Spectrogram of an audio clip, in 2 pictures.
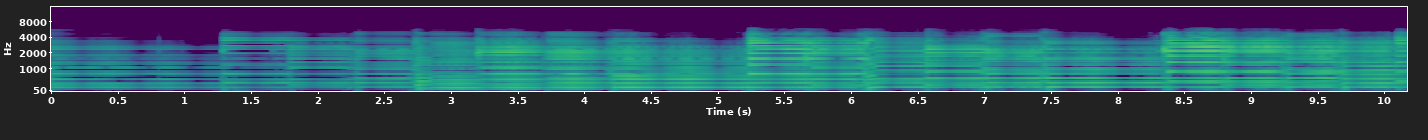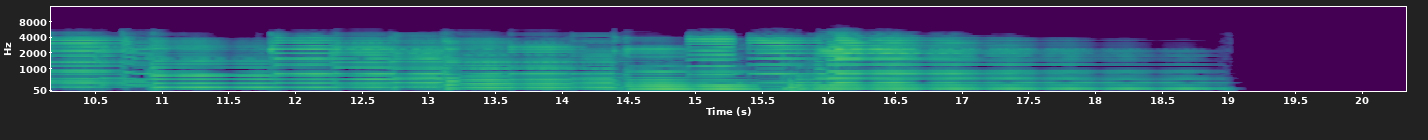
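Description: Electric guitar chords played through a TC Electronic Pipeline tap tremolo pedal, the volume pulsing rhythmically at the tapped tempo. The playing cuts off suddenly near the end.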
